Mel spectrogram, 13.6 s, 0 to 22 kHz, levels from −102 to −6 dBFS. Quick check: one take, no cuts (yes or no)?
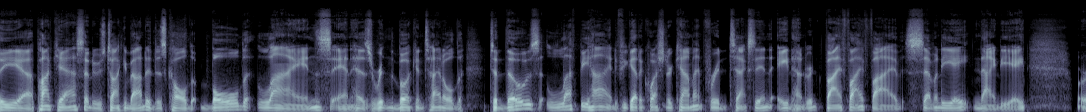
no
